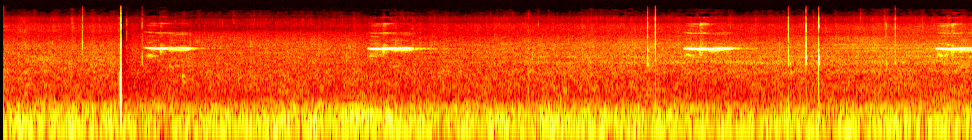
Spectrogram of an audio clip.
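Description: A bird calling outdoors, a short clear note repeated four times about every two and a half to three seconds, over a steady low rumble of traffic. A few sharp ticks fall between the calls.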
